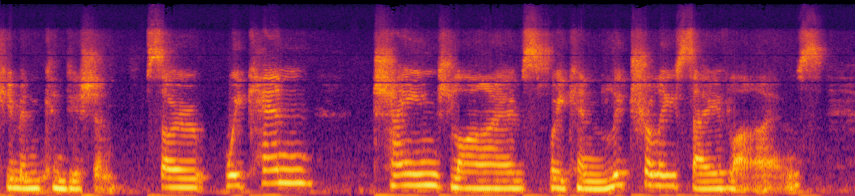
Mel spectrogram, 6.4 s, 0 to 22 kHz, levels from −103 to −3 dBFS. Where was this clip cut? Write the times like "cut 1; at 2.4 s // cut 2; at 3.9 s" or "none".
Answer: none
